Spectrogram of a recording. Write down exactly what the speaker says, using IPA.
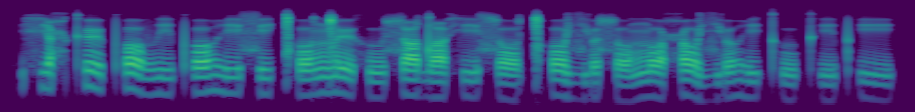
x i˧ ħ kʰ ø˥˩ pʰ ɔ˥˩ v i˨˩˦ pʰ ɔ˨˥ ɦ i˧ s i˨˥ ǀʰ ɔ˨˥ ŋ͡ǀ ø˥˩ x u˨˩ s ø˧ dˤ i˨˩ x i˨˩ s ɔ˨˩ ǀʰ ɔ˥˧ zʲ ɔ˨˥ s ɔ˨˩˦ ŋ ɔ˥˩ ħ ɔ˥˩ zʲ ɔ˨˥ ɦ i˧ kʰ u˨˩ kʰ i˨˥ pʰ i˥˧

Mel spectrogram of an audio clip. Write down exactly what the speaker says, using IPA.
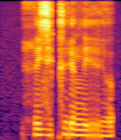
h i zʲ ə̤ kʲ ə̤ ɾʲ ə ŋ i rʲ ə̤

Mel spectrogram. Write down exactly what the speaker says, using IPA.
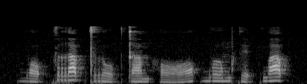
b ɔ˨˩ ʔ k r a˥˩ p̚ t r o˨˩ k̚ t a˧ m h ɔː˩˦ | b ɤː˧ m k e˨˩ ʔ k w a˥˩ p̚

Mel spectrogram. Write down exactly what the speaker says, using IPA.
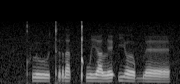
kʰ l uː˩˦ t r a˨˩ t̚ kʰ w i˨˩ a̯ l e˦˥ ʔ j ɤː˩˦ b ɛː˨˩

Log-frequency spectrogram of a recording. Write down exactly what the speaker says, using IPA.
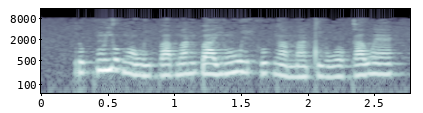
ɾ u˧ k ũ˦ j o˧ ɡ ɔ̃˨ w i˨ b a˧ b ã˦ ɡ͡b a˧ j ũ˦ w i˧ h u˧ ɡ ã˨ m ã˧ t i˨ w o˧ ɡ a˦ w ɛ̃˧

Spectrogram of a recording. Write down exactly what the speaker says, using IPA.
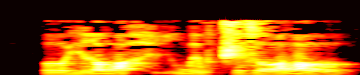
ɤ j i lˠ ɪ h ḭ w ɪ w t͡ʃ ɪ z ɤ lˠ ɤ

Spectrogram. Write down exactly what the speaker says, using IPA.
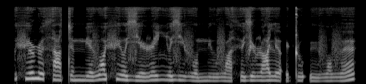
fʲ o ɳ ɵ θ ɑ t ɵ mʲ œ v ɔ fʲ o zʲ e ɭ e ʎ ɵ zʲ ʉ v o mʲ u v ɑ θ ʉ zʲ u ɭ ɑ lʲ ɔ ʔ e ʈ u ʔ ʉ v ɔ v œ

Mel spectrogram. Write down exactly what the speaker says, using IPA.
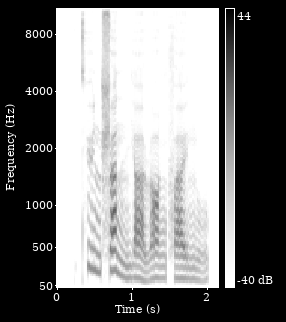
t̪ʰ y˥˧ n ʂ a˥˩ n n̪ j ä˨˩ ɻ ɑ˥ ŋ f a˥ ɪ̯ n̪ u˧˥

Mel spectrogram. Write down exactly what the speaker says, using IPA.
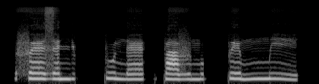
f ɛ z ɛ nʲ ʊ pː u n ɛ | p a v ɪ m ʊ pː ɪ mː i

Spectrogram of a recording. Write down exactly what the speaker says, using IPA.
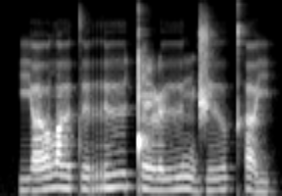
j ɐ ʊ̯ lˠ ɨː t ɨ r ɨː ǃ ẽ ɭ ɨː n d͡ʒ ɨː ʊ̯ kʰ ɐ j

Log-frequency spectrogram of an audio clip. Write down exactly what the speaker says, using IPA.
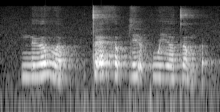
n ɨ˨˦ ə̯ v ə˨˩ p̚ | t̪ ɛ̰˧˥ h ə˨˩ p̚ z ḭ˧˨ ə̯ k w i˨˩ ə̯ t̪ ə̰˧˨ m ʔ

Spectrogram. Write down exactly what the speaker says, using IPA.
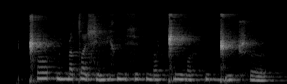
ǁ ɔ x u mʲ ɒ tˤ i ɕ ɤ vʲ u x ŋ y s y t n ɔ ǁ i w ɔ x p i ɡ͡ǁ y ʈ͡ʂʰ ɤ

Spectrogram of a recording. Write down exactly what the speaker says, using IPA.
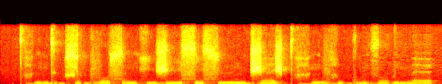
t̪ʰ a̤ ɡ n d ø ɡ ɕ ə ɡ v o ɬ ə ŋ x i ʒ i ɬ i ɬ ʉ n d͡ʒ ɛ ʒ t̪ʰ a̤ ŋ v a̤ w ɡ o ŋ z o ɡ n̪ ɛ

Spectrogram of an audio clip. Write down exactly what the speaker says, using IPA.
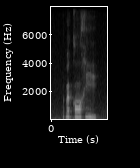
ɓ œ k ɔ x i

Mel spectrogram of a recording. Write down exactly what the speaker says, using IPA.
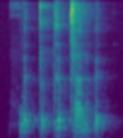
h w ə˨˩ t̚ t̪ ə˨˩ p̚ ɣ ə˦˥ p̚ z a˨˦ n ʔ ə˨˩ t̚

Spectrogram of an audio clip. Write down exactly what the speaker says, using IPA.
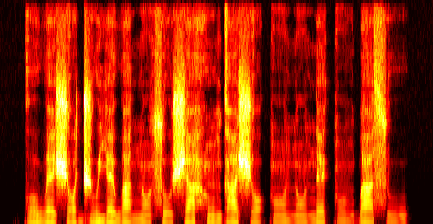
k o˧ w ɛ˨ ʃ ɔ˧ d͡ʒ u˦ j ɛ˧ w a˨ n ɔ̃˨ s o˨˦ ʃ a˦ h ũ˦ ɡ a˦ ʃ ɔ˧ k ɔ̃˨ n ɔ̃˨ n ɛ˧ k ɔ̃˨ ɡ͡b a˧ s u˨

